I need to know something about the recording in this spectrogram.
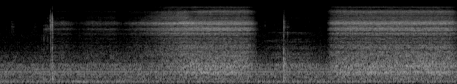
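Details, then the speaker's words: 1992 Marlin 24 ft boat with OMC King Cobra 454, fuel selector solenoid valve bench-tested with voltage applied. Sharp metallic clicks about two seconds apart over air blown through the hose; the plunger closes one port and opens the other, working normally. "now I'm going to apply voltage and then we're we're you're going to hear the plunger inside activate it's going to close this port open up this"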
